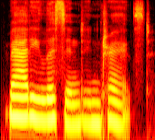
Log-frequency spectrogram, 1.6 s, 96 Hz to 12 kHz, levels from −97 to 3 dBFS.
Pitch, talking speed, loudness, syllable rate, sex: 190 Hz, 115 wpm, -17 LUFS, 5.8 syllables/s, female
